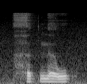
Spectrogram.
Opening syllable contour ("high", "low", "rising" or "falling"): low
